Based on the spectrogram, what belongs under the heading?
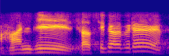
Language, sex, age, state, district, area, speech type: Punjabi, male, 30-45, Punjab, Fatehgarh Sahib, urban, conversation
